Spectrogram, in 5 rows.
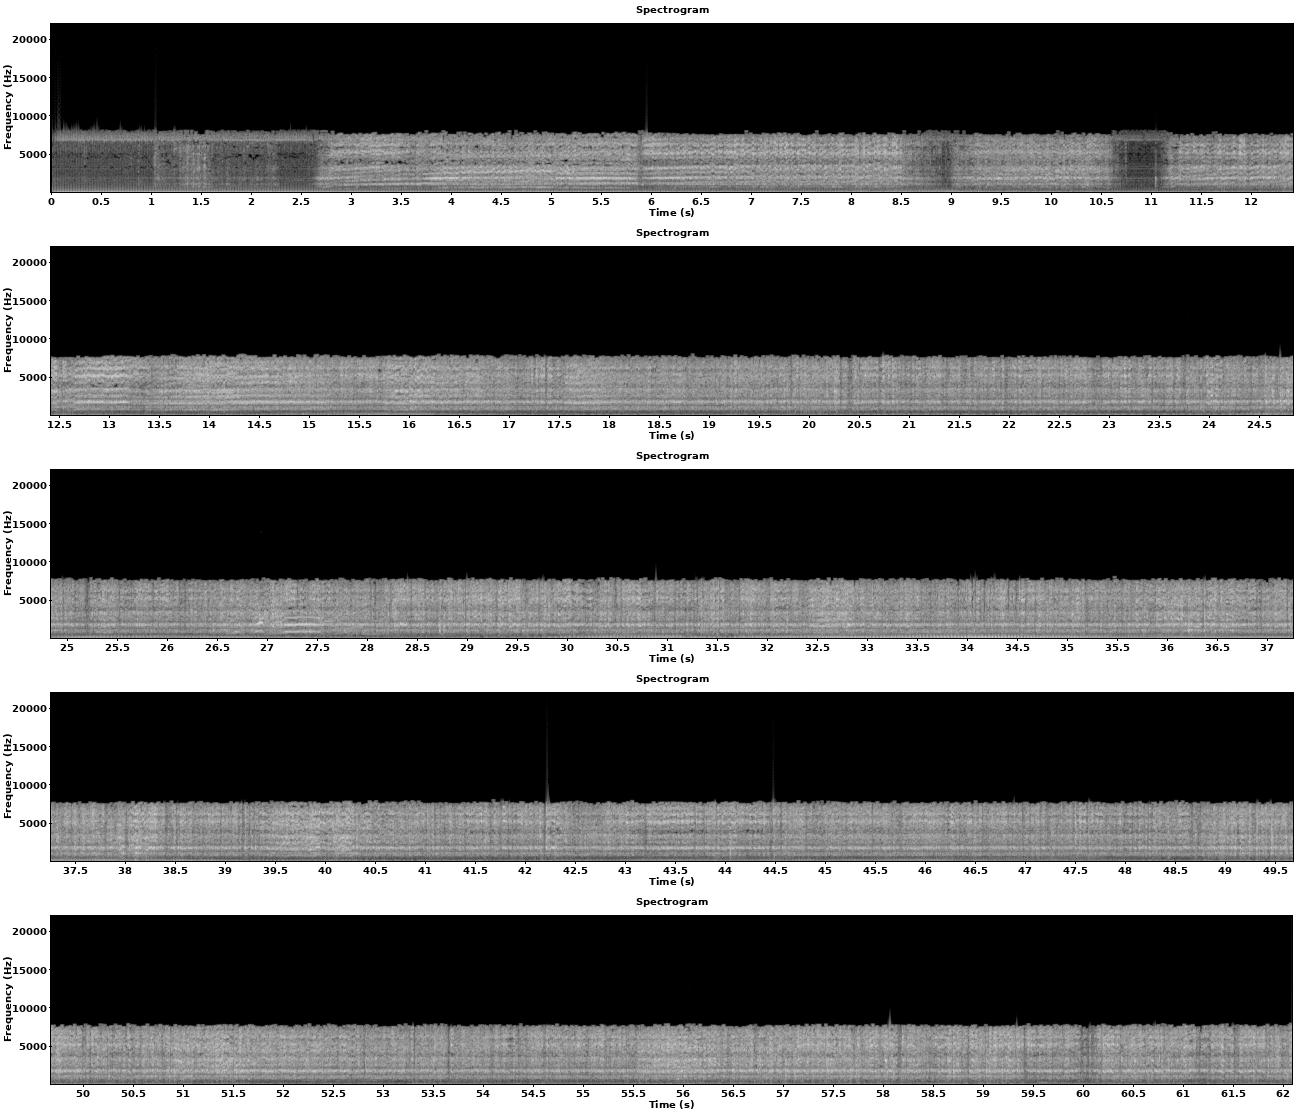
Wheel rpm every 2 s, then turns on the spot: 10, 80, 160, 160, 110, 80, 190, 230, 230, 230, 230, 230, 240, 240, 230, 230, 230, 230, 230, 230, 230, 230, 230, 230, 230, 230, 230, 230, 230, 230, 230.
0-2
